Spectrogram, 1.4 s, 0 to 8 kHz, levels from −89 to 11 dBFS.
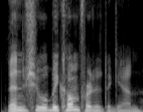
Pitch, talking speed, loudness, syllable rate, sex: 135 Hz, 250 wpm, -16 LUFS, 7.1 syllables/s, male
